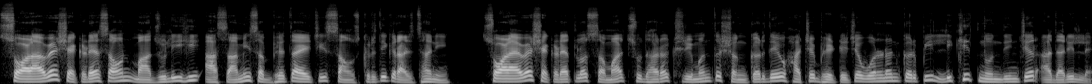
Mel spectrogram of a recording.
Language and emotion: Goan Konkani, neutral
